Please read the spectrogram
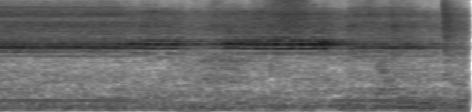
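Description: A steady high-pitched tone, with a fainter low hum beneath it.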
